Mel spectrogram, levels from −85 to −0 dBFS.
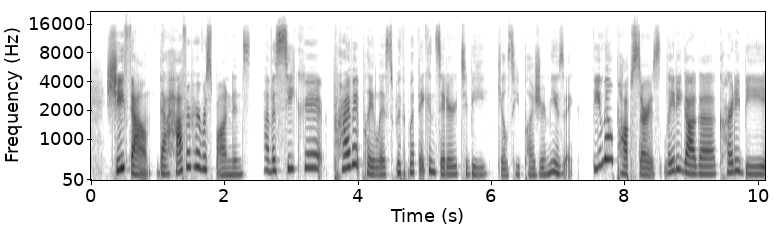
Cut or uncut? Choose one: cut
